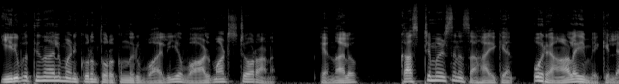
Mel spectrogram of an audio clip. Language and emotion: Malayalam, disgusted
